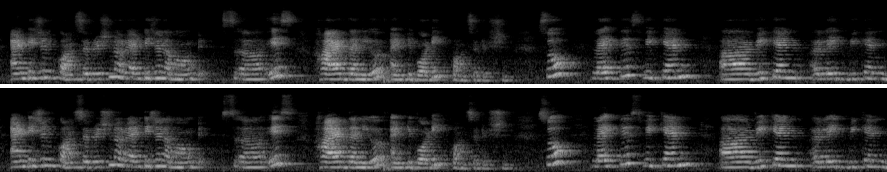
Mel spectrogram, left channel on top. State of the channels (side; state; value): both; normal; correlation 0.63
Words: antigen concentration or antigen amount is higher than your antibody concentration. So like this we can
